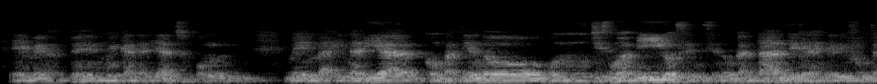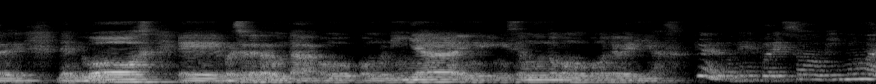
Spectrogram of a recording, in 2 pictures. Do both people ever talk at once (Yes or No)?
No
